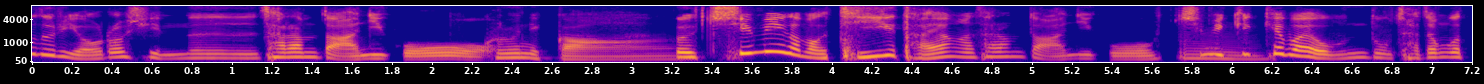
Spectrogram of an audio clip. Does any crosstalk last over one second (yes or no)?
no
